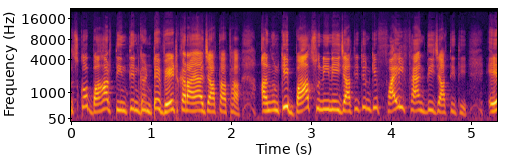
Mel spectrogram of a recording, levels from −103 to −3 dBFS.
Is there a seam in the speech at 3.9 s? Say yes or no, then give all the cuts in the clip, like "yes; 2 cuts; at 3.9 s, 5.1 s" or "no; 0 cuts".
no; 0 cuts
